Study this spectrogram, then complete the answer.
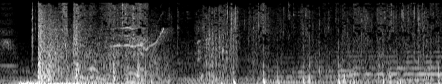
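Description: Horse hooves clip-clop in a Western TV drama, a steady run of hoofbeats mixed with gunshot-like bangs, a whinny and scene noise, fairly loud and busy.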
